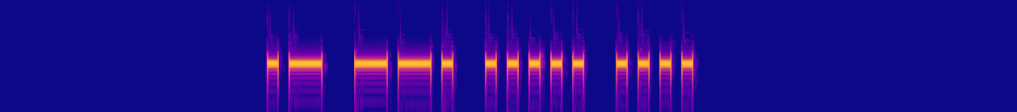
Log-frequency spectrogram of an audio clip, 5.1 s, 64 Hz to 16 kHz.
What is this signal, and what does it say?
Morse code, heard as a keyed tone, about 22 wpm, 700 Hz. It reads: AG5H
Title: USA Call Signs - 4 Characters - 22wpm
